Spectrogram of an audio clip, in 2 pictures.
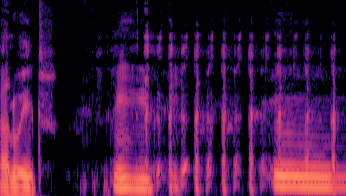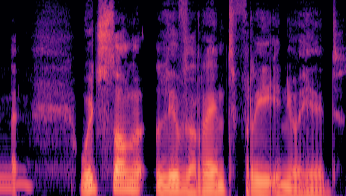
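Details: Adult male speaker(s), conversational; ordinary speech.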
